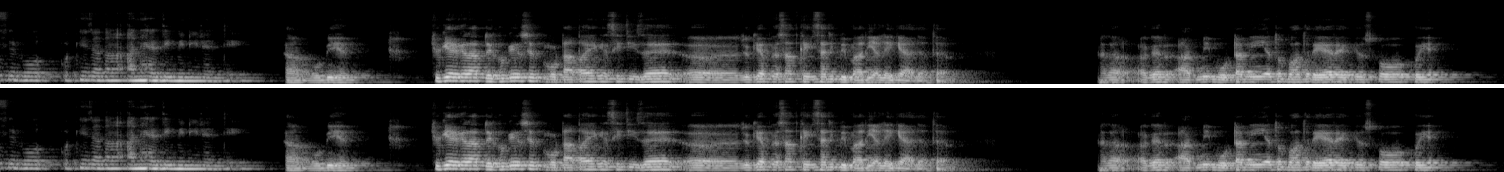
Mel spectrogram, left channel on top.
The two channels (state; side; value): identical; both; correlation 1.00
